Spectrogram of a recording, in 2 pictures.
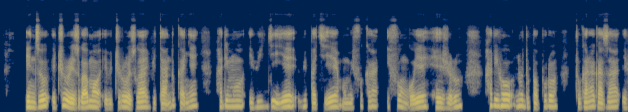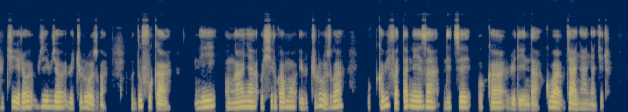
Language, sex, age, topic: Kinyarwanda, male, 18-24, finance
